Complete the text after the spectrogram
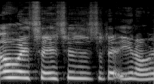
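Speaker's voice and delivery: high, stammering excuse; retold flustered stammer. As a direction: mimic someone fumbling for an excuse. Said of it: "she starts kinda acting weird".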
